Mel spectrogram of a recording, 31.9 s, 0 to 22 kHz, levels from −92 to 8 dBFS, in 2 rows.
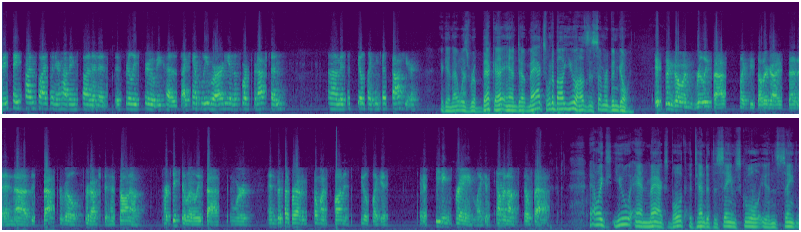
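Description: No technical faults can be heard anywhere in this clip.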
